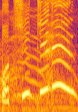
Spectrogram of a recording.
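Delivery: very high, crying voice; anguished, high-pitched reproach; tearful accusation. Acted. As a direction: sob the words out. Ghost accuses through her tears.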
